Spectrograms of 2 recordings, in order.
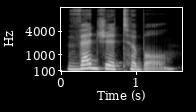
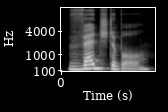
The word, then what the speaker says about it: vegetable: Common mispronunciation. Vegetable. Correct pronunciation. Vegetable. 3 syllables in natural speech. The middle syllable almost disappears.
